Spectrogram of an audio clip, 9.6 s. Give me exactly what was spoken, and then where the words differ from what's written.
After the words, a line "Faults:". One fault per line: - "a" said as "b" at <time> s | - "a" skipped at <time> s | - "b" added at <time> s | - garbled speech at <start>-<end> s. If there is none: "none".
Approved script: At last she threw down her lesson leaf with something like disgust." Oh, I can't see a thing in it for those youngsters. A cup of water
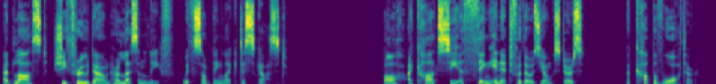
At last she threw down her lesson leaf with something like disgust." Oh, I can't see a thing in it for those youngsters. A cup of water
Faults:
none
